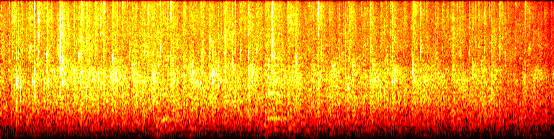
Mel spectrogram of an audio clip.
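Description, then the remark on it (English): Sustained applause from a sizable crowd for college graduates, a dense wash of clapping hands holding steady for several seconds before tapering slightly at the end. “Let's have a round of applause for our college graduates.”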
